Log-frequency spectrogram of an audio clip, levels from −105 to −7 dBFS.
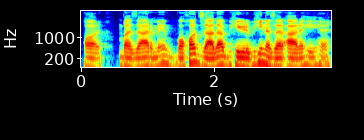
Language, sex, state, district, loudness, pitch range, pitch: Hindi, male, Jharkhand, Ranchi, -18 LUFS, 110-120 Hz, 110 Hz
